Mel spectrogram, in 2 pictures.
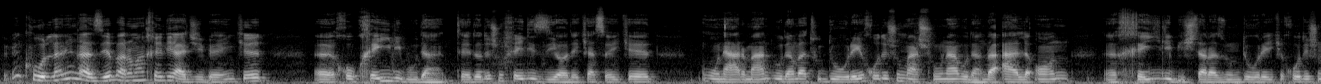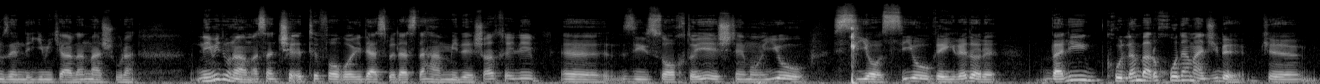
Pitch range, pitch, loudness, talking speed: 110-135 Hz, 120 Hz, -23 LUFS, 140 wpm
